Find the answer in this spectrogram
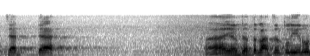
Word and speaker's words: jaddah: Mafhum naam bacanya bukan jiddah tapi jaddah.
